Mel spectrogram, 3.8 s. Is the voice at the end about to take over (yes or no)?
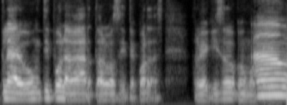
yes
